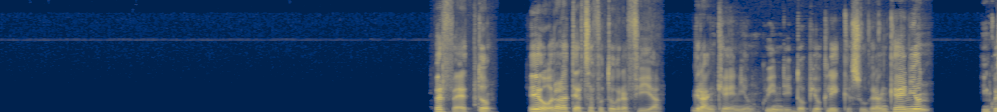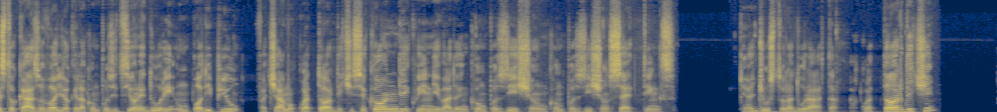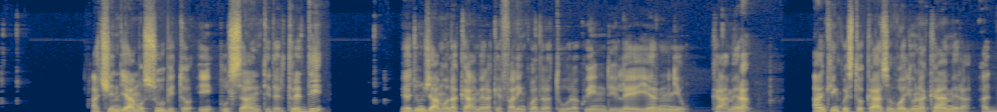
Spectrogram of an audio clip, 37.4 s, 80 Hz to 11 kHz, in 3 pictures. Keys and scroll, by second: 23.8 4.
